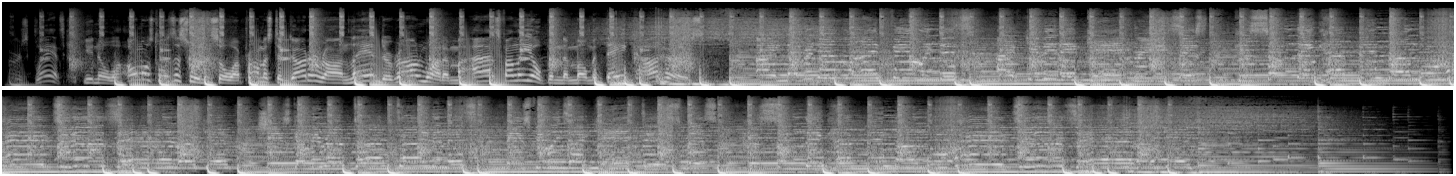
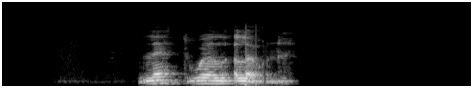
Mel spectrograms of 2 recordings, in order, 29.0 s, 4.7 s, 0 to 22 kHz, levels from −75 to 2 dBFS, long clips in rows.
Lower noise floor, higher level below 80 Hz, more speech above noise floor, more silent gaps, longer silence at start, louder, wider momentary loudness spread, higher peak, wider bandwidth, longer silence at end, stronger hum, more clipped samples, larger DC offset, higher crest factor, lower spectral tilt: second, -36 dBFS vs -62 dBFS; first, -16 dBFS vs -52 dBFS; second, 24 dB vs 49 dB; neither; second, 0.1 s vs 1.35 s; about the same, -12 LUFS vs -14 LUFS; second, 6 LU vs 15 LU; about the same, 0 dBFS vs 0 dBFS; first, 16.5 kHz vs 6 kHz; second, 0.3 s vs 1.8 s; neither; neither; neither; second, 10 dB vs 18 dB; second, -4 dB/octave vs -6.5 dB/octave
